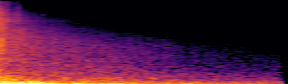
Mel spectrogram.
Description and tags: Boom Explosion
Low simple boom for impacts or explosions.
impact, low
